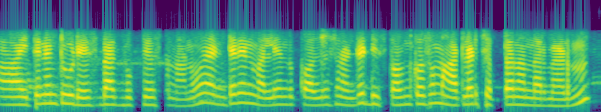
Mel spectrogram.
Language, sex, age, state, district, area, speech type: Telugu, female, 60+, Andhra Pradesh, Kakinada, rural, conversation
